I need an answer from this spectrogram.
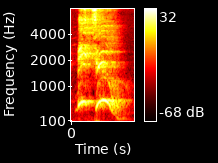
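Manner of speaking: very high, squeaky joey voice; young kangaroo. Acted. Young kangaroo backs up mother, high squeak. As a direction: squeal it like a tiny echo. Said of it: "the young kangaroo in her pouch said".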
